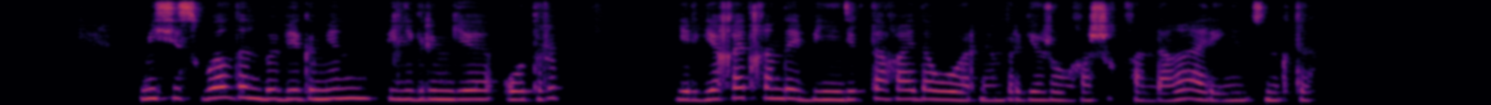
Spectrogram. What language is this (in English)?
Kazakh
